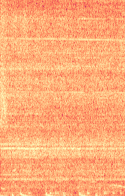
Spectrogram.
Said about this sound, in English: They'll use power tools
